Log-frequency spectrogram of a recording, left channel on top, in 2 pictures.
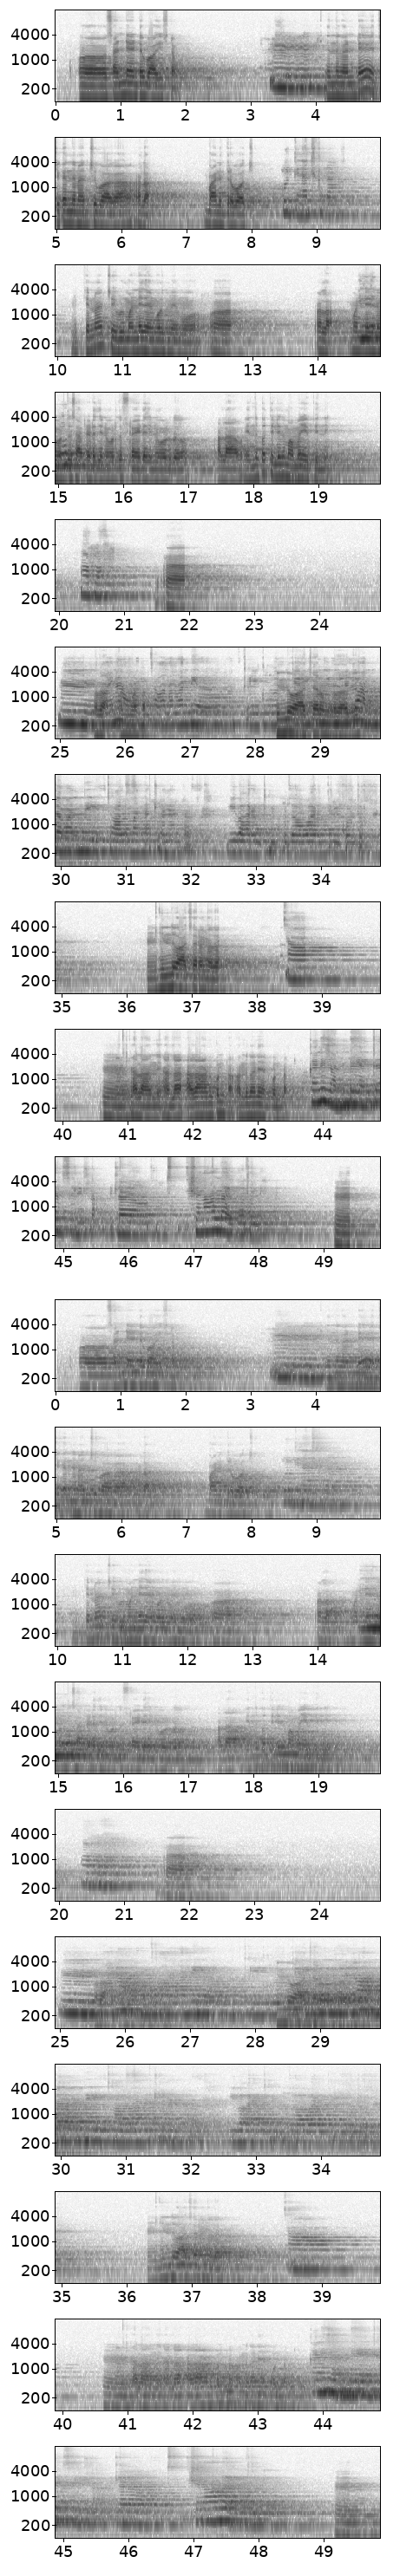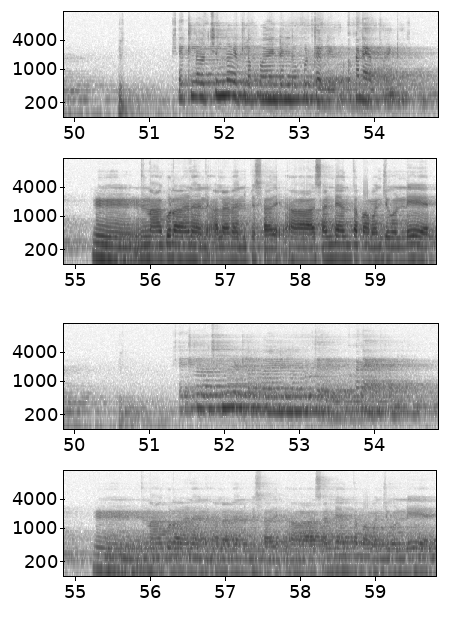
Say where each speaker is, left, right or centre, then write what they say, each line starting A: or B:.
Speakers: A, on the left; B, on the left.
A: ఆ సండే అంటే బా ఇష్ టం
B: ఉమ్
A: ఎందుకంటే చికెన్ తినొచ్చు బాగా అలా బా నిద్రపోవచ్చు
B: తినచ్చు కదా
A: తినచ్చు, ఇప్పుడు మండే తినకూడదు మేము ఆ అలా మండే
B: ఎందుకు
A: దినగూడదు సాటర్డే దినగూడదు ఫ్రై తినకూడదు అలా ఎందుకో తెలియదు మా అమ్మ చెప్పింది
B: ఆఓహో
A: ఆ
B: హ్మ్
A: అలా
B: అయిన
A: అన్నమాట
B: అవును చాలా మంది తెలుగు
A: హిందూ
B: తెలుగు
A: ఆచారం
B: ఇండ్లలో
A: కదా అది
B: అంత మంది ఉంది చాలా మంది అట్లనే అంటారు ఈ వారం తినకూడదు ఆ వారం దినకూడదు
A: హిందూ ఆచారణ
B: ఆ
A: ఉ అలా అని అలా అలా అనుకుంటా అందుకనే అనుకుంటా
B: కానీ సండే అయితే అసలు ఇట్లా ఇట్లా క్షణాల్లో అయిపోతుంది
A: హ అ
B: ఎట్లా వచ్చిందో ఎట్లా పోయింట్ అందో కూడా తెలియదు ఒక నయి పాయింట్
A: ఉ నాకు కూడా అలానేను అలా ఎన్ పిస్తుంది ఆ సండే అంతా బాగా మంచిగా ఉండి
